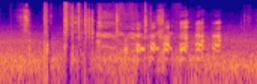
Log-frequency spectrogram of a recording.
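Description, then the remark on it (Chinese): A recording device drops to the floor with a quick burst of sharp, loud knocks and clatters, followed by rustling handling noise as voices start talking. “我刚录音设备掉地上了，嗯，放回去录。”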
